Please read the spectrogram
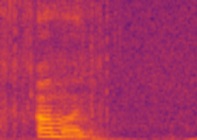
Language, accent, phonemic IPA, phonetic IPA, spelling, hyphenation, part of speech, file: Armenian, Eastern Armenian, /ɑˈmɑn/, [ɑmɑ́n], աման, ա‧ման, noun / interjection, Hy-աման.ogg
- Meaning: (noun) vessel, jar, pot, container; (interjection) alas! oh! (an exclamation of sorrow, anguish or grief)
